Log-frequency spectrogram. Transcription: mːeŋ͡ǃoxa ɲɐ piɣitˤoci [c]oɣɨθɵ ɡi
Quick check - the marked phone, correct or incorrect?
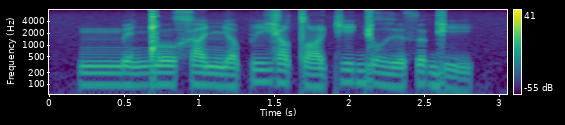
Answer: incorrect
